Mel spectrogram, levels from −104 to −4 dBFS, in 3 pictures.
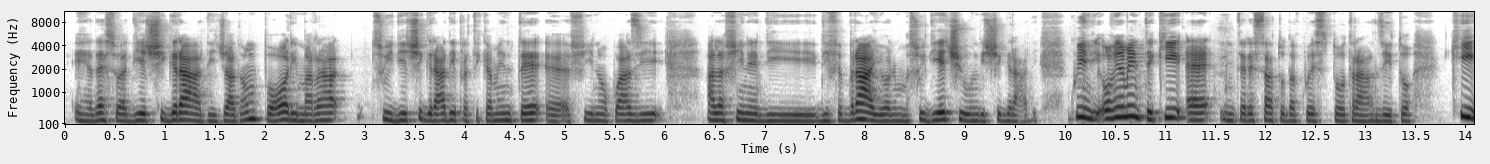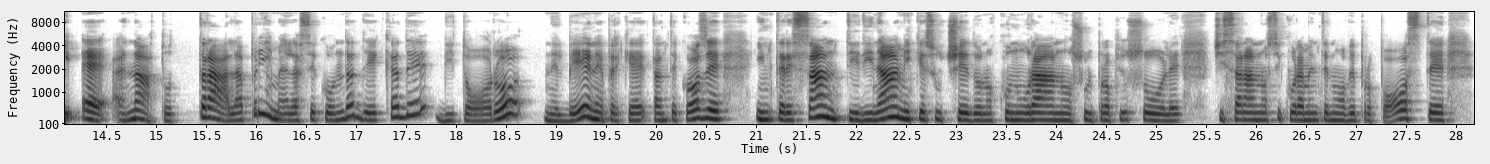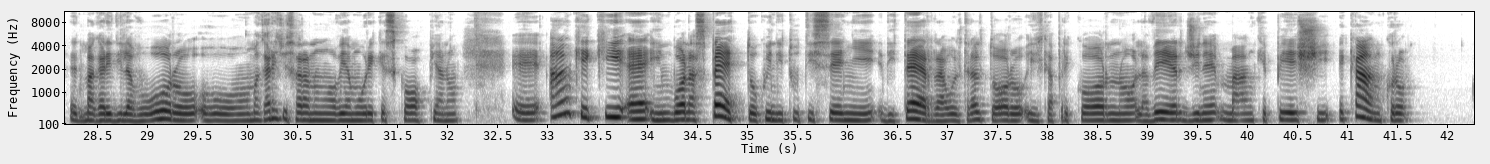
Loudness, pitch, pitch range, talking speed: -24 LUFS, 205 Hz, 195-220 Hz, 145 wpm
